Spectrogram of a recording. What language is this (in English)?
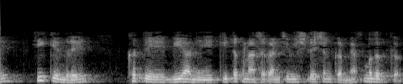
Marathi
